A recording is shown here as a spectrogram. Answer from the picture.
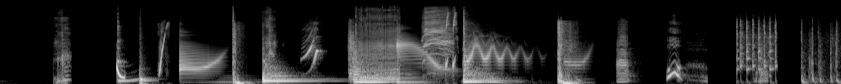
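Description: Cartoon sound effects for a rubber balloon bouncing on and off the larvae: a quick run of springy boings, thumps and sliding squeals, each short with brief gaps between, with music mixed in.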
